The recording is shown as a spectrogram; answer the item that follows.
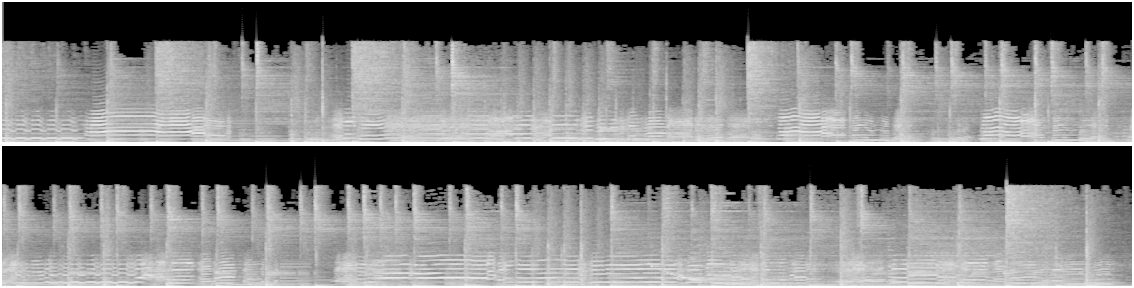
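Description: Electric blues band playing an instrumental passage. A harmonica leads with bent, wavering lines over electric guitars, bass and a drum kit.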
